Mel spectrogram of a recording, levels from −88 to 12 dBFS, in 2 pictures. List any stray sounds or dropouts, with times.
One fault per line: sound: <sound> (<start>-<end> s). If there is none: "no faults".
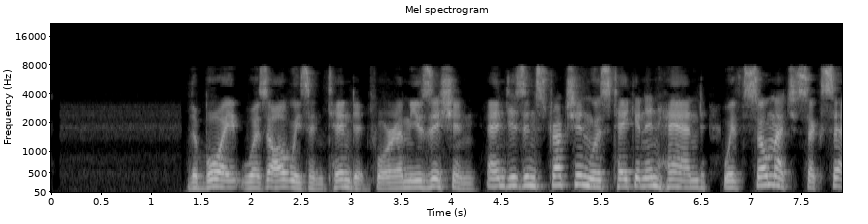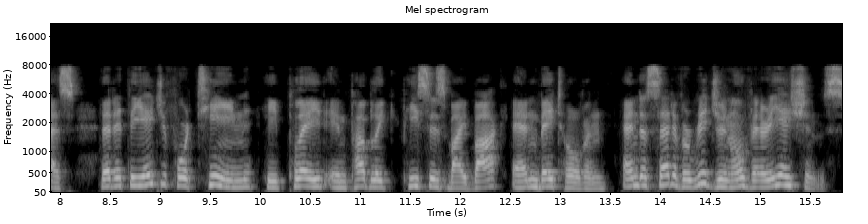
no faults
